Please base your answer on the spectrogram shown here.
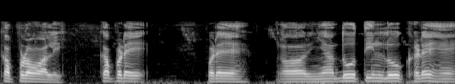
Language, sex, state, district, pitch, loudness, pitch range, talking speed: Hindi, male, Rajasthan, Barmer, 135 Hz, -16 LUFS, 125-145 Hz, 160 wpm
